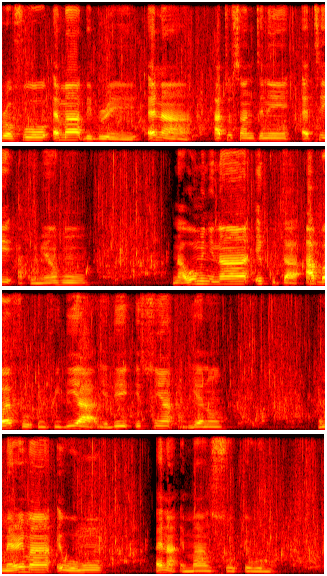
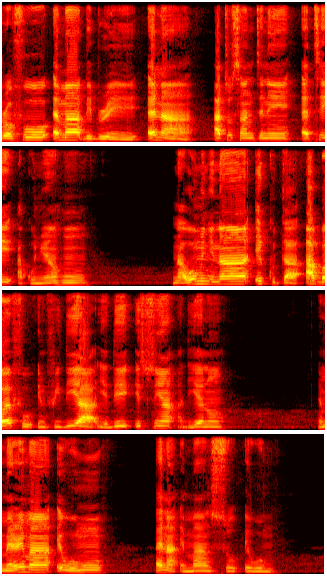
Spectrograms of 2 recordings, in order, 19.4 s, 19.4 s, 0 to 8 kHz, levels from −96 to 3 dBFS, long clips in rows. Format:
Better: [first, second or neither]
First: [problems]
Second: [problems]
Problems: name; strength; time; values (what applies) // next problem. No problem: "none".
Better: second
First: background sound (Bathtub (filling or washing)); 16 dB below the speech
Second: none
